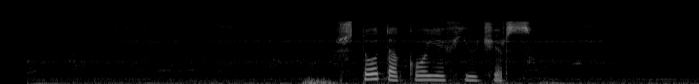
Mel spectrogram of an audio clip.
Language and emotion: Russian, neutral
